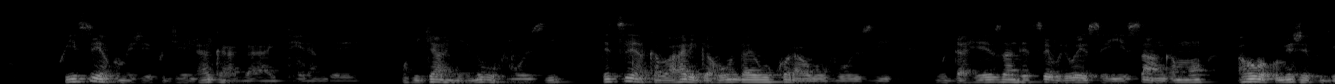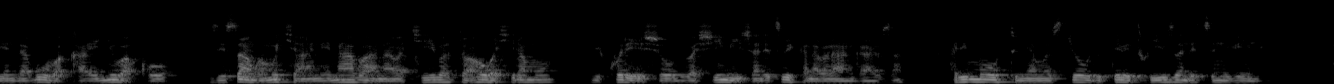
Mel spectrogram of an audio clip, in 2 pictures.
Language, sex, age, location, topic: Kinyarwanda, male, 25-35, Kigali, health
